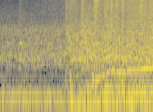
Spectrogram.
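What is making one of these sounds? A racing car engine revs up loudly.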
